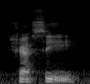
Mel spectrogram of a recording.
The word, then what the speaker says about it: chassis: have the simple machine chassis chassis not justice that's why they say the third S is silent okay now we need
